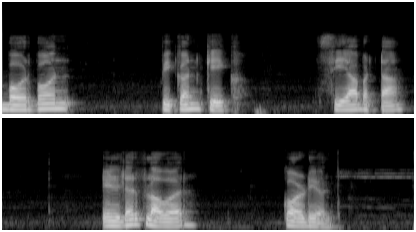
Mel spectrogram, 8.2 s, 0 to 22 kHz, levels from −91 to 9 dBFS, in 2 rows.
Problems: none marked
